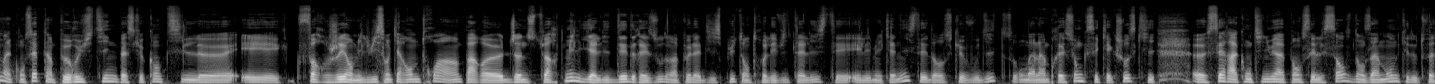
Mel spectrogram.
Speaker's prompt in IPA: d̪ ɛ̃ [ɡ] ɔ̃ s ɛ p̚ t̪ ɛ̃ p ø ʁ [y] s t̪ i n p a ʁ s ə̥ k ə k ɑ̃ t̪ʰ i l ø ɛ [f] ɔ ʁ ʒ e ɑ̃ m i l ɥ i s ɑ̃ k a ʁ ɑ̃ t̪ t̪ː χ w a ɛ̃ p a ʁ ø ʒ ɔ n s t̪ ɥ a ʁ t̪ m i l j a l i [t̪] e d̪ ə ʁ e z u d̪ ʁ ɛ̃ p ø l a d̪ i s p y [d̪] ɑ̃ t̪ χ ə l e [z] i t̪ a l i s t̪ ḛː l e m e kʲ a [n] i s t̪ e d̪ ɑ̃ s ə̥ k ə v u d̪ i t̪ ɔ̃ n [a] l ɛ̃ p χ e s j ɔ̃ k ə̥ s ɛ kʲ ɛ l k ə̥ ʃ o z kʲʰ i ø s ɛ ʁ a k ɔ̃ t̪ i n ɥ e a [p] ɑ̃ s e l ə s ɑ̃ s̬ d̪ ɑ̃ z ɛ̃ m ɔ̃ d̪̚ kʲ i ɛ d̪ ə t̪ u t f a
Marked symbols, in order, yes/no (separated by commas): no, yes, yes, no, no, no, yes, yes, yes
